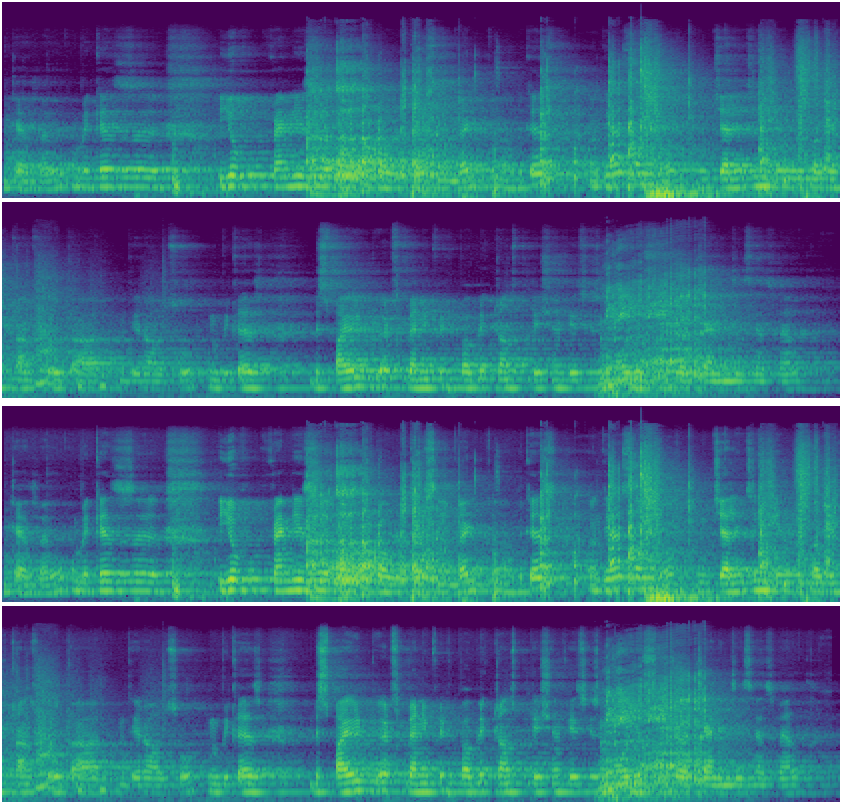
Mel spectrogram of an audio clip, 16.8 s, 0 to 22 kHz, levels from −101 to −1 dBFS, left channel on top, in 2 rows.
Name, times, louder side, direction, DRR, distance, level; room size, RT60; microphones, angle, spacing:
voice 1, 0.0-5.5 5.8-16.4, right 2 dB, 80° right, 8 dB, 1.1 m, -26 dB
sound 1, 1.3-1.4 1.7-2.4 3.0-7.0 7.5-9.4 9.8-10.0 12.3-12.4 12.8-12.9 13.4-13.5 14.3-15.9, right 2 dB, 20° right, 0.5 m, -25 dB
21.0 x 7.4 x 9.0 m, 2.5 s
head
